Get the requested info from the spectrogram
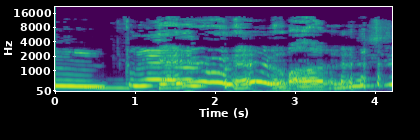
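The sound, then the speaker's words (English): A person imitates a whale call, a loud, drawn-out wavering moan that swoops up and down in pitch for about four seconds, with a brief break near the start. “Just my half whale sound, half human sound.”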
